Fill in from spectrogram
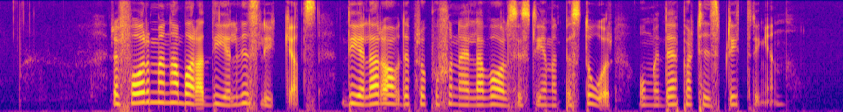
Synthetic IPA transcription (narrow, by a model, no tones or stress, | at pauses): ɾɛfɔɾmənhaɾbɑːɾa̰d̪eːlviːslʏkʰːa̰t̪sd̪eːlaɾavd̪ɛpʰɾʊpʊɧʊnɛlːavɑːlsʏst̪eːmət̪̚bɛst̪oːɾɔmeːd̪ːɛpʰaʈʰiːspɾɪt̪ɾɪ̰ŋə̰n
